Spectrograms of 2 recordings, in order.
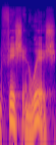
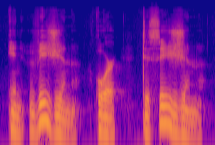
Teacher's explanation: it's not making the sh sound like in fish and wish it's making the z sound like Invision or decision it's the same position as sh like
